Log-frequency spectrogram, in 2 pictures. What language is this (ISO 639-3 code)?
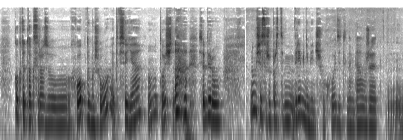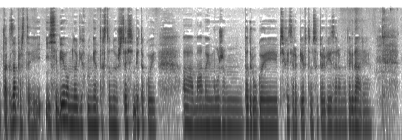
rus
